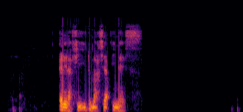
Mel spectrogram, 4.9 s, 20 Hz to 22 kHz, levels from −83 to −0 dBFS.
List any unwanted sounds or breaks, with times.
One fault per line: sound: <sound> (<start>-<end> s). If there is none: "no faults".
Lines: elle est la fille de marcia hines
no faults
